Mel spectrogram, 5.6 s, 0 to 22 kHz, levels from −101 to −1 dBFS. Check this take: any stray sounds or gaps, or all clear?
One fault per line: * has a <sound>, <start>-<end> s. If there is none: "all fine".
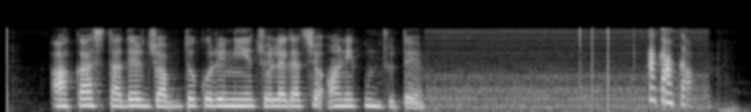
* has a chirp, 4.3-5.2 s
